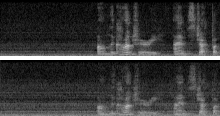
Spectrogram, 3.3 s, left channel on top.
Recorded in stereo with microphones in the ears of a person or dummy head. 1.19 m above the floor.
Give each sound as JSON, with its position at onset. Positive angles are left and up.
{"t": 1.4, "sound": "a woman speaking", "side_deg": 55, "distance_m": 2.5}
